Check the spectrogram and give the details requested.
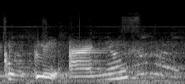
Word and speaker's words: cumpleaños: the real pronunciation. Ruby. Hello again. Hola, Ruby. Hola. Okay, can you say cumpleaños?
